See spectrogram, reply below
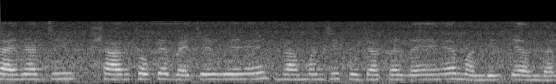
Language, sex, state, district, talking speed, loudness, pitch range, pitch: Hindi, female, Uttar Pradesh, Ghazipur, 185 wpm, -18 LUFS, 225-245 Hz, 235 Hz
